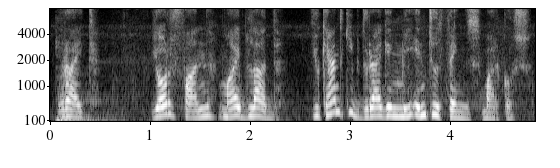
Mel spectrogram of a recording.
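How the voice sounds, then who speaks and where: A woman's voice: medium pitch, unhurried, a little hiss or hum, close to an everyday voice. An actress playing a tough young mercenary woman in a video game, blunt and sardonic, with a Greek accent. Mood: exasperated. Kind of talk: video game cutscene acting.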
